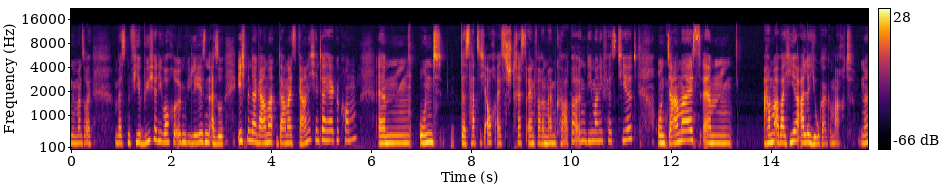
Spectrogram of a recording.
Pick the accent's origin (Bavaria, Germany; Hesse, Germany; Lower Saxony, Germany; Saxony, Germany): Hesse, Germany; Walluf; Ursprünglich aus dem Rheingau. Ah, woher? Ja. Aus Walluf am Rhein, ja, neben Wiesbaden.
